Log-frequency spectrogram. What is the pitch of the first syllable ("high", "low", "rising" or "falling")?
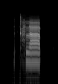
falling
